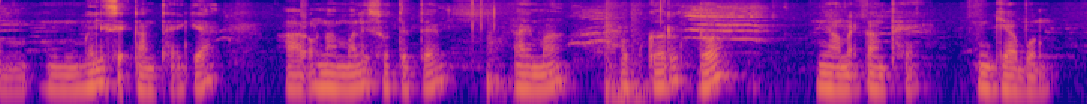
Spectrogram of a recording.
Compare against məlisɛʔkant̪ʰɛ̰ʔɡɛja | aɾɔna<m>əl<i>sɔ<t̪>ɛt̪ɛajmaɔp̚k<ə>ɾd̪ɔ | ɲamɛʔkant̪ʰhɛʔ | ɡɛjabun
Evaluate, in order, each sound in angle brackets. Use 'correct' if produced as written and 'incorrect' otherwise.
correct, correct, correct, correct

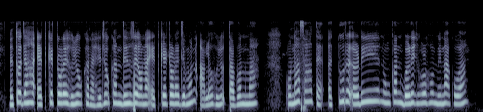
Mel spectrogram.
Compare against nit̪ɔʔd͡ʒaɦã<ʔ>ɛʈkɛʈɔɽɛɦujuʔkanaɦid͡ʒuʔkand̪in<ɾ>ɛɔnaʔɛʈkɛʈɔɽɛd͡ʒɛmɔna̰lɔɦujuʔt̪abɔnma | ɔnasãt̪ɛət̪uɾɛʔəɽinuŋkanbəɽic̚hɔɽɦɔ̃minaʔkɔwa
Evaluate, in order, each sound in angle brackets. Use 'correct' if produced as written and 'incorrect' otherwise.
correct, correct

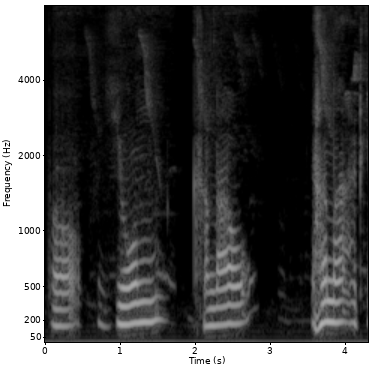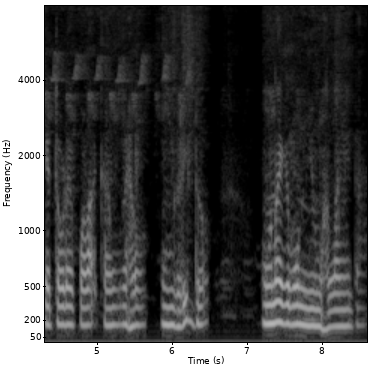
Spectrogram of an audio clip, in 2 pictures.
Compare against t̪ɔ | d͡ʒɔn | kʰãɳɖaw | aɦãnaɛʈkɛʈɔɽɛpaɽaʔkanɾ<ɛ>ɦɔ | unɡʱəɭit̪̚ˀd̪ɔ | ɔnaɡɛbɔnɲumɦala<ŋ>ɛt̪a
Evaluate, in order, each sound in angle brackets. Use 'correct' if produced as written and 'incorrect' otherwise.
correct, correct

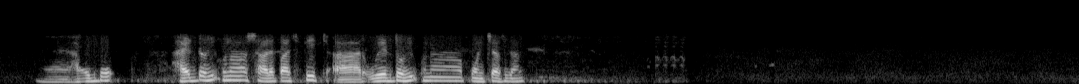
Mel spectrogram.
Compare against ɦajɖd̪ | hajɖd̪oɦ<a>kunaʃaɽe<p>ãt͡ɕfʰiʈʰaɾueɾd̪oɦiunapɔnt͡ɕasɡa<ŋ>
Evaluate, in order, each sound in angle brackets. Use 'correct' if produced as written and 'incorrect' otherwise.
incorrect: i, correct, incorrect: n

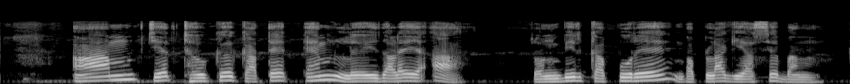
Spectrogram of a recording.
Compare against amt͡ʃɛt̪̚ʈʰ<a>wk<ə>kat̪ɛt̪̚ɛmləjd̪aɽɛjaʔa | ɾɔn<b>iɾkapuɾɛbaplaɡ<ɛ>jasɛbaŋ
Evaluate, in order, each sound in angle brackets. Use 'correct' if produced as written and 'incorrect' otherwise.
incorrect: ə, correct, correct, correct

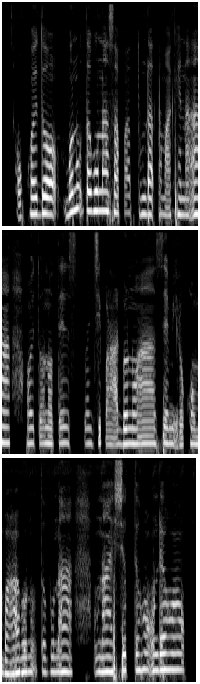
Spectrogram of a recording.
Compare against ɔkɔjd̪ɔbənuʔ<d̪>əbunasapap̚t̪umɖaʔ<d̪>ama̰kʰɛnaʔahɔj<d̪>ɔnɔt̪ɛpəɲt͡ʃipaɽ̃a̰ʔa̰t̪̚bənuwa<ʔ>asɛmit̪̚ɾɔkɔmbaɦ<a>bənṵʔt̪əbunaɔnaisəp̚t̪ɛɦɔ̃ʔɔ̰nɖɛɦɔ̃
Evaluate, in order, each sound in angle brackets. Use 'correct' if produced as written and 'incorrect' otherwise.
incorrect: t̪, incorrect: t̪, incorrect: t̪, correct, correct

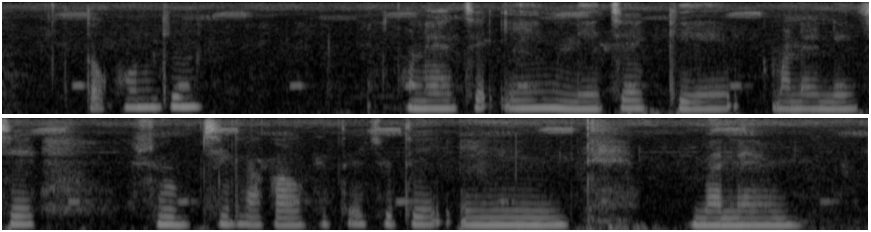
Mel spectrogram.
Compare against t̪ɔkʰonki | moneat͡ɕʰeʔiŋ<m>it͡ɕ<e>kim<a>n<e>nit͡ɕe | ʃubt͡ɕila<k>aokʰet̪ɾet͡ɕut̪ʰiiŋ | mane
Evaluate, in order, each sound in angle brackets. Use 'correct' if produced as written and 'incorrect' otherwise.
incorrect: n, correct, correct, correct, correct

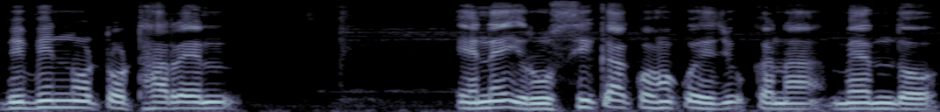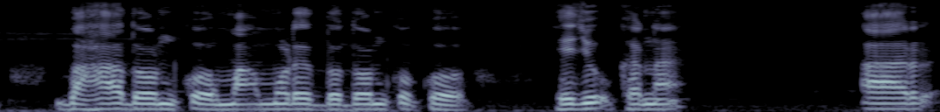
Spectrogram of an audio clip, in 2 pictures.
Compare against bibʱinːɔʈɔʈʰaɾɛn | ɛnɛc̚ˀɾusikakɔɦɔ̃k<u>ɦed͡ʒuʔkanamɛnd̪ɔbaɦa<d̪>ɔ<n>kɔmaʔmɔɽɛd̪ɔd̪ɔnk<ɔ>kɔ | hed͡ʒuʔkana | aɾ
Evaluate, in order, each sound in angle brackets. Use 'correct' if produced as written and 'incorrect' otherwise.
incorrect: ɔ, correct, correct, correct

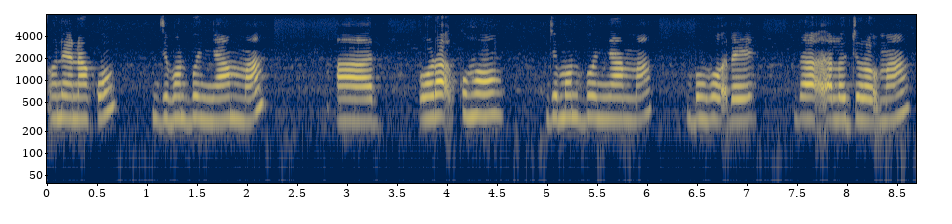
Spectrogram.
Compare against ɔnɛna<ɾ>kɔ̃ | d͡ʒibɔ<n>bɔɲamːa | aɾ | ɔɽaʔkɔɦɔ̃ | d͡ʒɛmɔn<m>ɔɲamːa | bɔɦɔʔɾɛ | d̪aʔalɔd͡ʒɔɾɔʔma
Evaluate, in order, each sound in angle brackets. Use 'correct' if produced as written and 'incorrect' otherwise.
incorrect: none, correct, incorrect: b

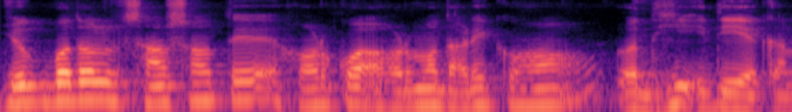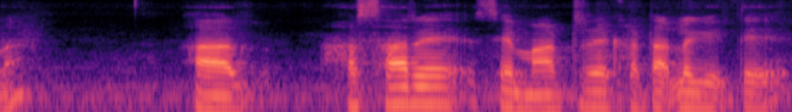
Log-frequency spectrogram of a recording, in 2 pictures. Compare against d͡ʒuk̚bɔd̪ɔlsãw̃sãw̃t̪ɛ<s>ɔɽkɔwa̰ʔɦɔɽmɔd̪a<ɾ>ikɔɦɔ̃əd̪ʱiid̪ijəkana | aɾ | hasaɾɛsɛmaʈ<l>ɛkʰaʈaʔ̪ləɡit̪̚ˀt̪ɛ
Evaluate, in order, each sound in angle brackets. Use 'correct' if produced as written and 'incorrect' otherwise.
incorrect: h, incorrect: ɽ, incorrect: ɾ

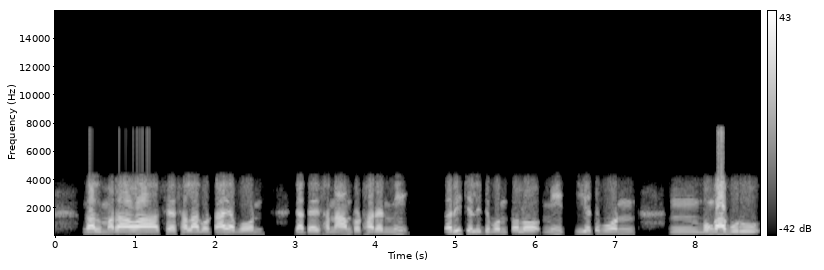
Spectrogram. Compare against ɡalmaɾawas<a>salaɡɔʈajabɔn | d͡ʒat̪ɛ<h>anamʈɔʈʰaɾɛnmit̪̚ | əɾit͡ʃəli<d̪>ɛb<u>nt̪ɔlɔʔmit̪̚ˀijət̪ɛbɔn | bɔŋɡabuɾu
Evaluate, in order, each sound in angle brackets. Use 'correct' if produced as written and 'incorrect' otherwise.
incorrect: ɛ, incorrect: s, incorrect: t̪, incorrect: ɔ

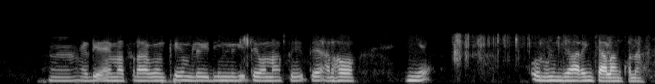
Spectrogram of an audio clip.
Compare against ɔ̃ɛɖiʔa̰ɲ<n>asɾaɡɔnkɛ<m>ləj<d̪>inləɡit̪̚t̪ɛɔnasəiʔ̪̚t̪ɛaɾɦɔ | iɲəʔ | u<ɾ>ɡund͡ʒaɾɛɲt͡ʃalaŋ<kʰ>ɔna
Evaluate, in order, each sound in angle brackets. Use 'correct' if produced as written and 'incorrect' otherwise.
incorrect: m, correct, correct, correct, incorrect: k

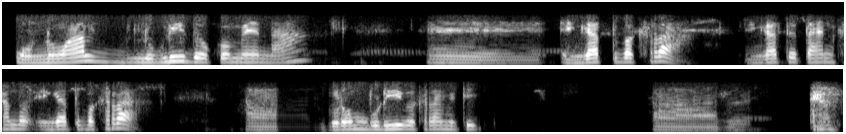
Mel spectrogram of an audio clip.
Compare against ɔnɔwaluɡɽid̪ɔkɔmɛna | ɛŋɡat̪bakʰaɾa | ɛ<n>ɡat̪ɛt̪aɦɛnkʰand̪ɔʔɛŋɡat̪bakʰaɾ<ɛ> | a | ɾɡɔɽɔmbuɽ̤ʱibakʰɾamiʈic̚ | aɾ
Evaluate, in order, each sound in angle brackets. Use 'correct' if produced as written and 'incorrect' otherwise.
incorrect: ŋ, incorrect: a

